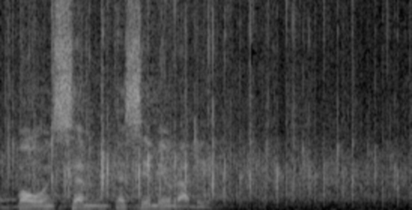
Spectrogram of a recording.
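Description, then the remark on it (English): A crowd claps their hands for the Lord in a dense, continuous patter of applause, with loud voices calling out over it at first before the clapping carries on alone and slowly thins. “Clap your hands for the Lord.”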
